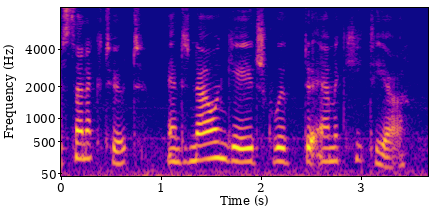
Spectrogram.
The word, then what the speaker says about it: De Amicitia: We've finished Livy and De Senectute, and now engaged with De Amicitia, pronounced Damicitia.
